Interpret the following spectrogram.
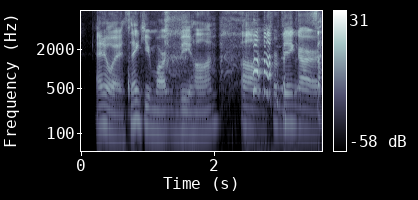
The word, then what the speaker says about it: Vehaun: the podcast yeah so it depends on which country you're in um where does it come from I have no idea it's V Han vihan vihan yes I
